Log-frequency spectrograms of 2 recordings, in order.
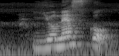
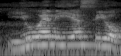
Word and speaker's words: UNESCO: there is a reason see what is this UNESCO not UN ESC or we don't say this UN ESU we say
